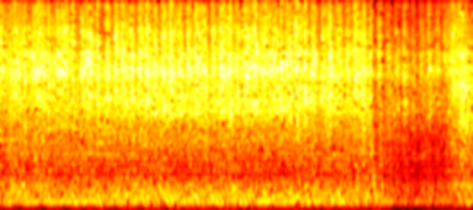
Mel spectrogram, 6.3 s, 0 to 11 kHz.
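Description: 1976 Chevrolet Laguna's engine idling steadily, a dense low rumble, dipping slightly in loudness about five seconds in.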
